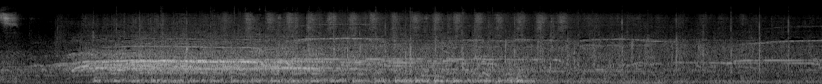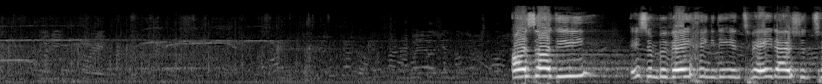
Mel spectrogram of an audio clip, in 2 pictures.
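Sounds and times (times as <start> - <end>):
audience cheers and whoops: 0.6 - 10.9
audience clapping: 0.7 - 11.6
speech: 13.6 - 16.4.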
